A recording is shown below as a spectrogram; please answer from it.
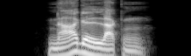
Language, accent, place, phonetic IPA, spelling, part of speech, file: German, Germany, Berlin, [ˈnaːɡl̩ˌlakn̩], Nagellacken, noun, De-Nagellacken.ogg
- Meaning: dative plural of Nagellack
